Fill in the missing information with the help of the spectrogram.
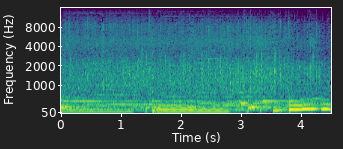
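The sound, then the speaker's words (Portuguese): A church audience applauds the people who gave their lives to Jesus that night, in a dense, steady wash of clapping that carries on for several seconds, with low sustained musical tones underneath and no speech over it. “Você pode aplaudir esses irmãos que nessa noite entregaram a vida a Jesus.”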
